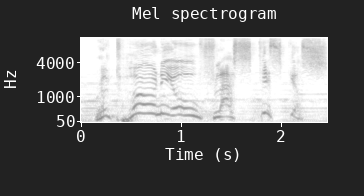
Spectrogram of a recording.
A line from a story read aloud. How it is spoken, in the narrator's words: takes a deep breath in, puffing his chest out, and with a loud bellow, shouts out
